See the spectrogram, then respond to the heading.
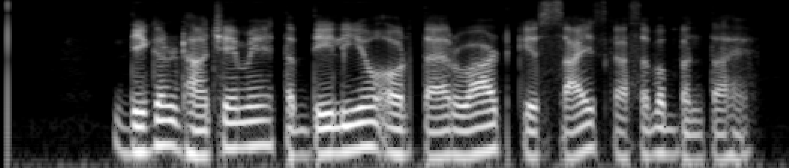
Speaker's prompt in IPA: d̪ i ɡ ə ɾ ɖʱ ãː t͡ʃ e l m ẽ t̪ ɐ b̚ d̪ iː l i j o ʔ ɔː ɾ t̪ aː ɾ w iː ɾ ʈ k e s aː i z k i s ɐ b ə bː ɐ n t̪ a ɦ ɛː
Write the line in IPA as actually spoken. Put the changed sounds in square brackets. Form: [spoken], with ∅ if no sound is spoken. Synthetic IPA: d̪ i ɡ ə ɾ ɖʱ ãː t͡ʃ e [∅] m ẽ t̪ ɐ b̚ d̪ iː l i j [õ] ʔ ɔː ɾ t̪ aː ɾ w [aː] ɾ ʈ k e s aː [ɪ] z k [a] s ɐ b ə bː ɐ n t̪ a ɦ ɛː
